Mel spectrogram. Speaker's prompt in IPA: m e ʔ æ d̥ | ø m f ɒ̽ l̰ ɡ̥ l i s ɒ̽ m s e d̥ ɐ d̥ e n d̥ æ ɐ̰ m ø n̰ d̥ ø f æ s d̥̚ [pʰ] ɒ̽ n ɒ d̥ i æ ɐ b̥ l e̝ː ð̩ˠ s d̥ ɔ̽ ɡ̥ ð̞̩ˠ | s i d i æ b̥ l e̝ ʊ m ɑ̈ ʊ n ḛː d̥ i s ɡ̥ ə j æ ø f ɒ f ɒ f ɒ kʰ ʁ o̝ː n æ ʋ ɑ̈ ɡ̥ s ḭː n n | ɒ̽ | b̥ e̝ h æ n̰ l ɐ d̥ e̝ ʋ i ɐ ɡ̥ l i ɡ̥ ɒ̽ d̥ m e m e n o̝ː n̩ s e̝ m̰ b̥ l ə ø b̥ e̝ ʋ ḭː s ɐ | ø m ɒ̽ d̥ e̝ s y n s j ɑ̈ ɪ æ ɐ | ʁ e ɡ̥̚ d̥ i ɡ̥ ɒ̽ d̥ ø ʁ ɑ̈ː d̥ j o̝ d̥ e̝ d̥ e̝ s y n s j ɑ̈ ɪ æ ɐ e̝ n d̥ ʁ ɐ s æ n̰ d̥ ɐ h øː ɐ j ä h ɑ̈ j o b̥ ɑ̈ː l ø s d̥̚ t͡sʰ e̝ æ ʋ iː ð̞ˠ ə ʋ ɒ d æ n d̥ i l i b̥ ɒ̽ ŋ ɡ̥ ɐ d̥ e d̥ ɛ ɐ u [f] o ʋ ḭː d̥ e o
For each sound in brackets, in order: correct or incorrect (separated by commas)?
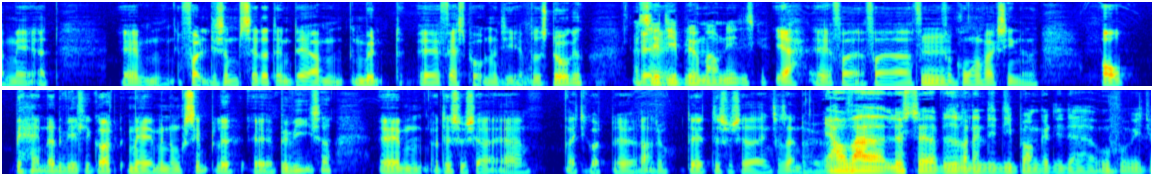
correct, correct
